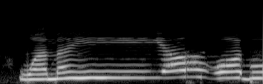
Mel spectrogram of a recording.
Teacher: نون ساکن کے بعد حروف یرملون میں سے یا ہے تو یہاں پر ادغام مع الغنہ کا قاعدہ ہے، یعنی نون ساکن میں ہم غنہ کر کے پڑھیں گے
